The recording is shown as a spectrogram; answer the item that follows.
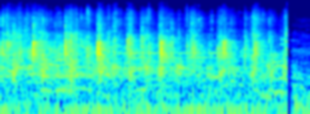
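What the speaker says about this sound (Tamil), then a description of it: "நல்ல ஒரு கைத்தட்டல் தரலாம் அந்த டீமுக்கு." An audience at a film press meet for a Tamil movie applauds, with moderate, somewhat distant clapping and rhythmic bursts blending into crowd noise before it cuts off abruptly near the end.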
